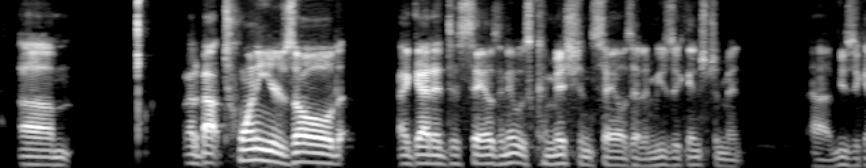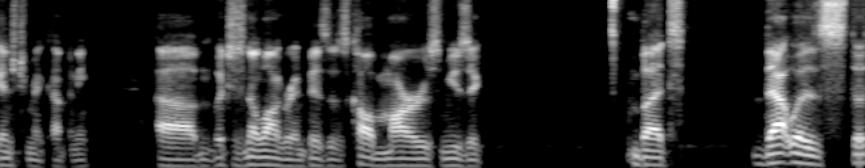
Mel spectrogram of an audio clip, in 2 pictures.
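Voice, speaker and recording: A man with a very deep, low voice talks at a fairly quick pace with ordinary pitch variation. The sound is dry with no echo, and the background is quiet. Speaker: insurance broker and sales leader. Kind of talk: casual interview. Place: office. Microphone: video call.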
